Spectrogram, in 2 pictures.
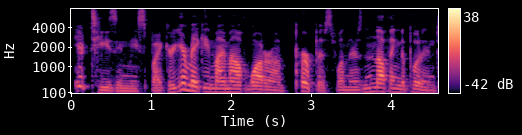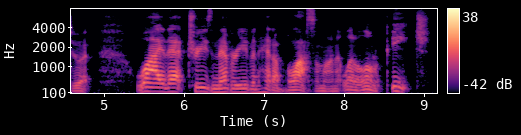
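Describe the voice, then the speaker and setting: A man's voice: medium pitch, expressive, moderate pace, pushed and bright. A man voicing a grumpy, greedy, disbelieving aunt from a children's storybook, blustering and scolding. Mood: scornful.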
